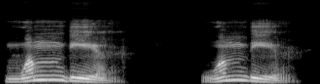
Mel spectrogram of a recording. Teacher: you change the sound N, and now you're going to produce the sound mm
